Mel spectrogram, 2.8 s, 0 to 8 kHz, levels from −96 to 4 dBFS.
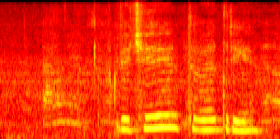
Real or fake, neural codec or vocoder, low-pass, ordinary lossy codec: fake; vocoder, 44.1 kHz, 128 mel bands, Pupu-Vocoder; 7.2 kHz; AAC, 48 kbps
